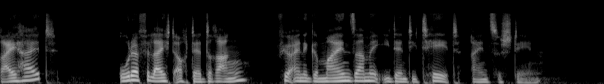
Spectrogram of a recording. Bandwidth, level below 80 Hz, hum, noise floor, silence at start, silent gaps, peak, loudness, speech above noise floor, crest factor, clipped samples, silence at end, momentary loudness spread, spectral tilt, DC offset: 11.5 kHz; -54 dBFS; none; -69 dBFS; 0 s; none; -10 dBFS; -25 LUFS; 44 dB; 16 dB; under 0.1%; 0.65 s; 12 LU; -6 dB/octave; under 0.1%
